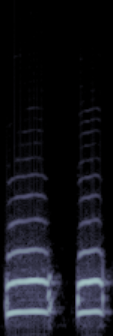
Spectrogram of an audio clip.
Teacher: You should keep your tongue back, back. U, u, and round your lips until there is only a small hole.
